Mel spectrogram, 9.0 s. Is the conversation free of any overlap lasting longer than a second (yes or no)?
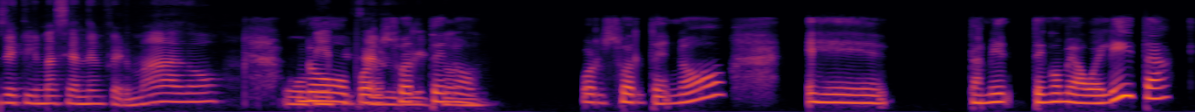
no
